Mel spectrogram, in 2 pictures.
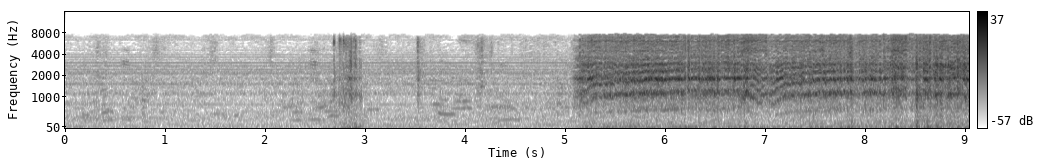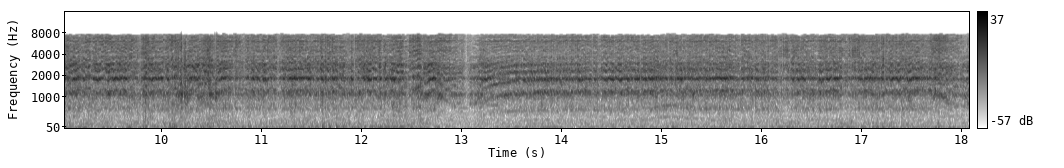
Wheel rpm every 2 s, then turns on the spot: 0, 0, 110, 140, 160, 140, 130, 160, 130.
none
